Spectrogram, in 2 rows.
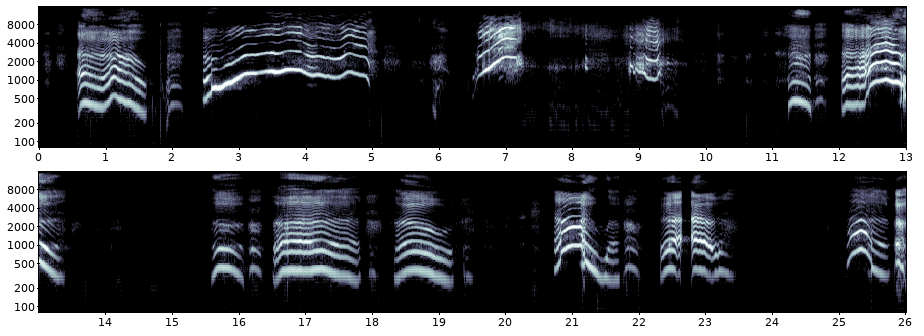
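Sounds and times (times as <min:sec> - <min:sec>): baby squealing and wailing: 0:02.5 - 0:05.0, 0:06.5 - 0:09.7, 0:12.1 - 0:13.1.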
